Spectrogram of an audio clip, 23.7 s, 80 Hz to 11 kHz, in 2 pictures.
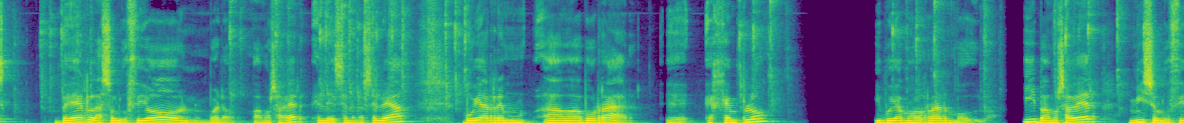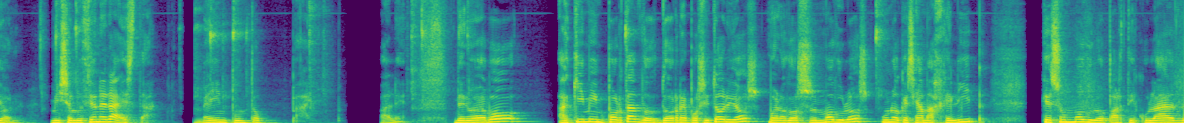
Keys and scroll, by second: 0.0-5.1 typing, 7.3-14.9 typing, 16.1-18.1 typing, 20.6-22.0 typing.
